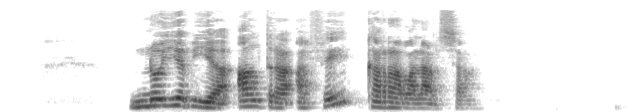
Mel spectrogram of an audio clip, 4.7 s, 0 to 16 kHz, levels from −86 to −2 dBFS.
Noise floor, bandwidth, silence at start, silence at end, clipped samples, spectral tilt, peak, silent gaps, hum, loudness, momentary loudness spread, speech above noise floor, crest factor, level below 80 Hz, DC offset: -88 dBFS; 11.5 kHz; 0.95 s; 1.2 s; under 0.1%; -4.5 dB/octave; -12 dBFS; none; none; -29 LUFS; 11 LU; 60 dB; 20 dB; -86 dBFS; under 0.1%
